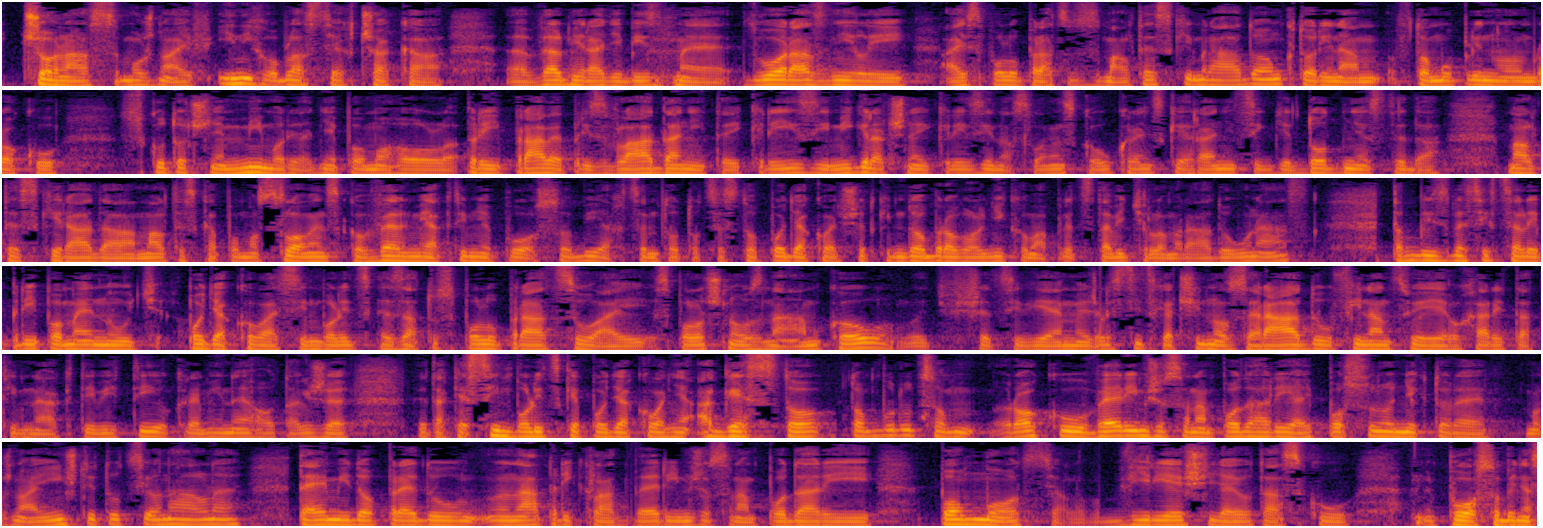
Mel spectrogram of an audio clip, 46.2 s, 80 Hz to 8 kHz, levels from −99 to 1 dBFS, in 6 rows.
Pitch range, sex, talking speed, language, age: 95-115 Hz, male, 160 wpm, Slovak, 30-49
